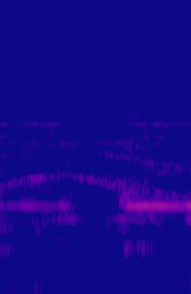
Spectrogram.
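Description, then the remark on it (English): A Japanese ambulance siren wails outside the window, a steady two-tone pitch sounding muffled, swelling louder in the second half of the short clip with no one speaking. “Sorry, a Japanese ambulance is blasting outside the window.”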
